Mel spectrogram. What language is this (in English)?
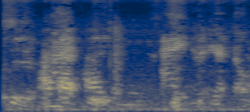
Japanese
